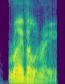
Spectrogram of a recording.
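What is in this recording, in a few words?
"rivalry", British English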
